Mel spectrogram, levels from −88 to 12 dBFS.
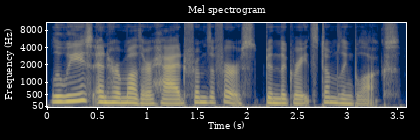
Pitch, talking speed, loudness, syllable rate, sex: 190 Hz, 215 wpm, -18 LUFS, 4.6 syllables/s, female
